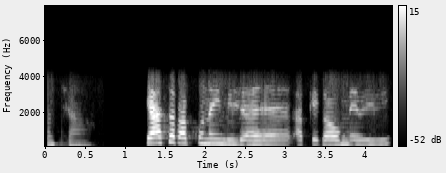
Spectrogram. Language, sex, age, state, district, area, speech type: Hindi, female, 18-30, Bihar, Samastipur, urban, conversation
